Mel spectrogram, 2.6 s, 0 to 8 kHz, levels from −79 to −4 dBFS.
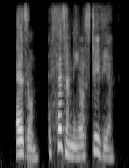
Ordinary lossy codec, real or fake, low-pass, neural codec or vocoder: AAC, 32 kbps; fake; 7.2 kHz; codec, 24 kHz, 1 kbps, SNAC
